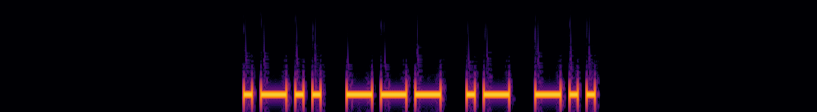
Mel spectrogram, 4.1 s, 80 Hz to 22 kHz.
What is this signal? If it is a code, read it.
Morse code, heard as a keyed tone, about 28 wpm, 700 Hz. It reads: LOAD
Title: Four Letter Words - 28wpm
